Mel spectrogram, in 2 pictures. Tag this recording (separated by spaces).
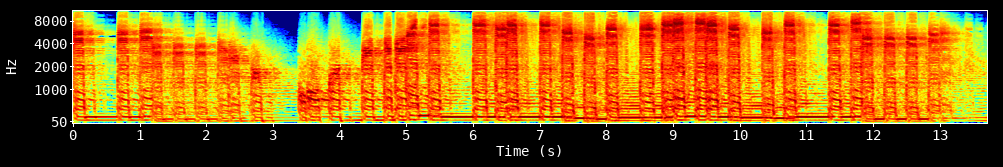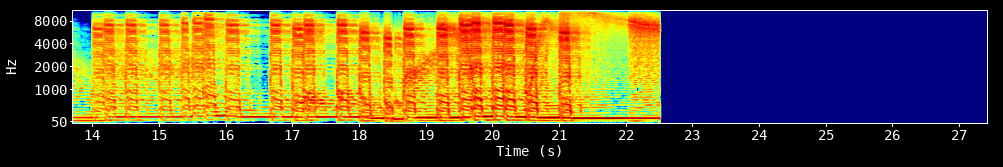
ambient backdrop background bass bleep blip dirty electro glitch idm melody nord resonant rythm soundscape tonal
